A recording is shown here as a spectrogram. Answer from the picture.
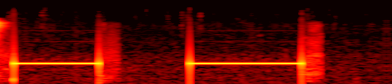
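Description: Two loud censorship bleeps, each a steady pure tone lasting under a second with a sharp click at start and end, separated by a short silence. No one speaks.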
